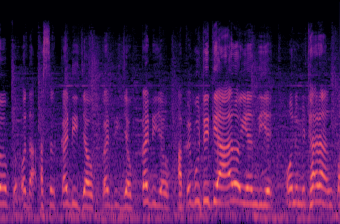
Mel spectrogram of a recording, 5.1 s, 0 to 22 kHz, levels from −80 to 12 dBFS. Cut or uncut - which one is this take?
cut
